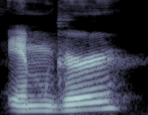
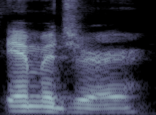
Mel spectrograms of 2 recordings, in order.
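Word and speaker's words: Imgur: also that masking up because I've always been pronouncing it as M ger apparently its imager so I think it's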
